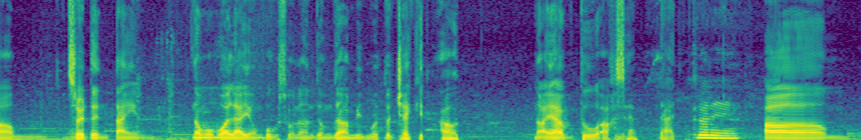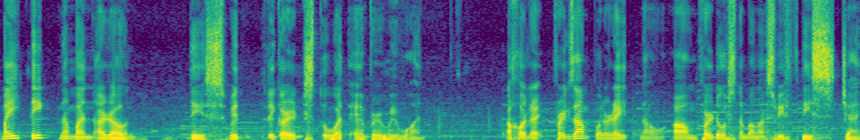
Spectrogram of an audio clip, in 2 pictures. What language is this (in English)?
Filipino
